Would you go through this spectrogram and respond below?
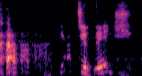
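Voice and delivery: high, taunting gotcha; mock gloating. Game companies gloating at the tricked customer, high and taunting. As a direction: taunt the fooled buyer.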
